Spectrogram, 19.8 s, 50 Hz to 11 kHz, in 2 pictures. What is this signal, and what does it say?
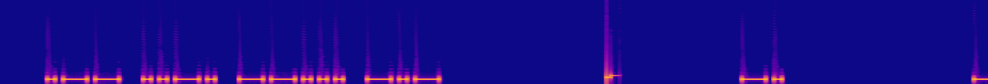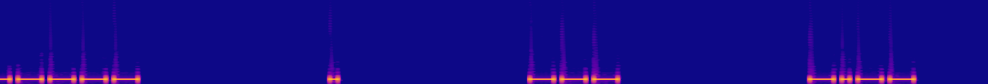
Morse code, heard as a keyed tone, about 15 wpm, spaced as for 6 wpm, 700 Hz. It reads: WF7K N0EOY
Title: USA Call Signs - 8x Character Spacing - 15wpm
